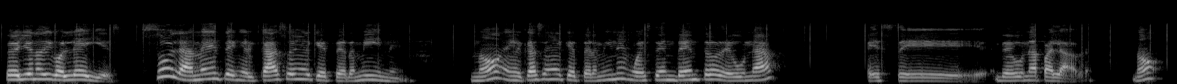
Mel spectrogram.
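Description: A woman teacher with a Peruvian Spanish accent talks slowly and deliberately, stopping often to check that her students follow. Her voice comes through muffled, lo-fi video call audio. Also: medium pitch, darkish tone. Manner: patient, explanatory, checks understanding with tag questions. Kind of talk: online class lecture.

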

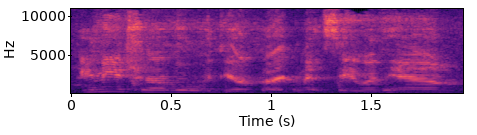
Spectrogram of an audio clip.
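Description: A woman asking a family gentle, hesitant screening questions about a child, with many fillers. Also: mid-range voice, fast, roomy sound, distant mic, rough recording. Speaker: developmental screening clinician. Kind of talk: clinical intake questions.

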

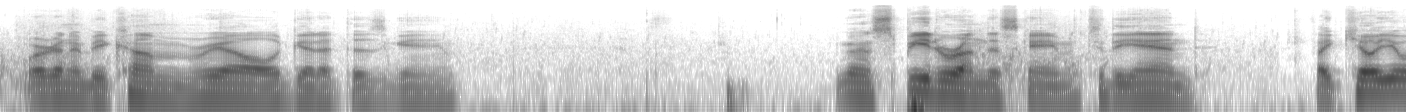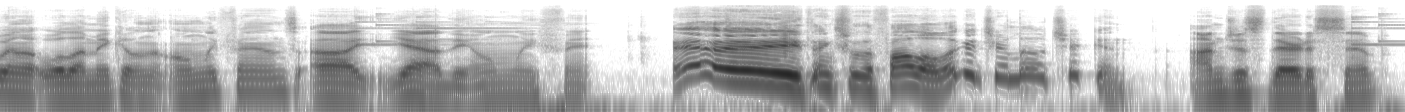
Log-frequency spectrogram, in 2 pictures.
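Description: Here a male Twitch streamer at medium pitch narrates his gameplay live with plenty of excitement, tossing out swear words and yelps while he banters back and forth with his chat.

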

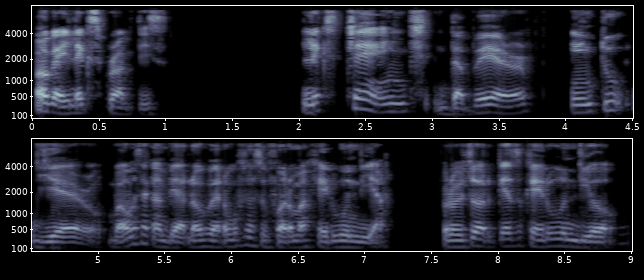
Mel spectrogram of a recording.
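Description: A man's voice: medium pitch, slow pace, dull audio. A man teaching an English grammar lesson, patiently repeating words and asking rhetorical questions. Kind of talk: recorded online grammar lesson.

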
